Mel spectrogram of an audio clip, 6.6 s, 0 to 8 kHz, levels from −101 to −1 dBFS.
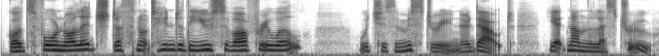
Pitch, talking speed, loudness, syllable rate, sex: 205 Hz, 200 wpm, -20 LUFS, 3.4 syllables/s, female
